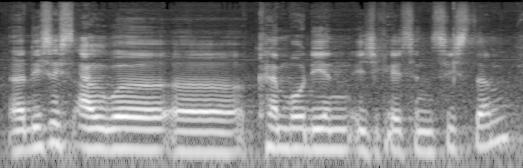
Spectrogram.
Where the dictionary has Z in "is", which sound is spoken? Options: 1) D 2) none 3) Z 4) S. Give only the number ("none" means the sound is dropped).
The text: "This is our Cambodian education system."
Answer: 4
